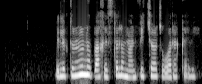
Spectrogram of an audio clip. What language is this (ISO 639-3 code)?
pus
